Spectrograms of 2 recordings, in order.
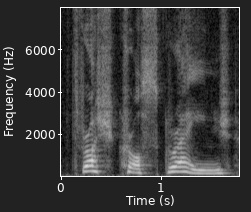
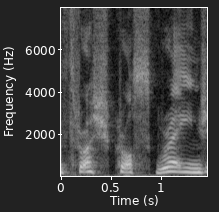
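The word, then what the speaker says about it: Thrush Cross Grange: That's not how it would have been pronounced in Yorkshire. In Yorkshire, remember, all the vowels are down. And Thrush-Cross Grange, pronounced in a local way, would be Thrush-Cross Grange, which is really easy to say.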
